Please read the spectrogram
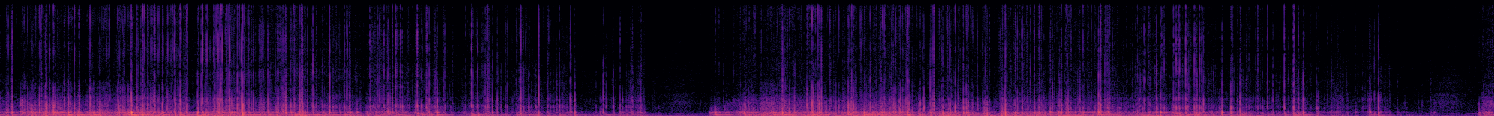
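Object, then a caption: Plastic mesh net. Long nails scratch and pull at a green plastic mesh net stretched over a microphone. The result is a dense, close, bassy rustling and scraping with a low hum-like tone, which dips briefly to near silence around the middle before resuming and fading toward the end.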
